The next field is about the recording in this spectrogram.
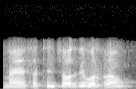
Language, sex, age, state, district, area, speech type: Hindi, male, 45-60, Rajasthan, Karauli, rural, conversation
